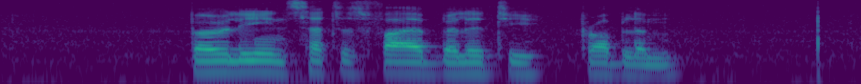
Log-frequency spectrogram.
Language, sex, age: English, male, 21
